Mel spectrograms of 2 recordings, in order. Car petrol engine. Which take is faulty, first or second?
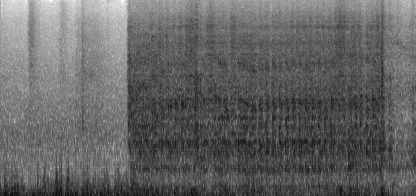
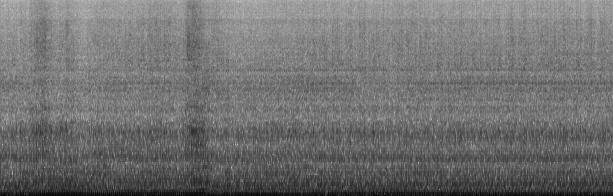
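first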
